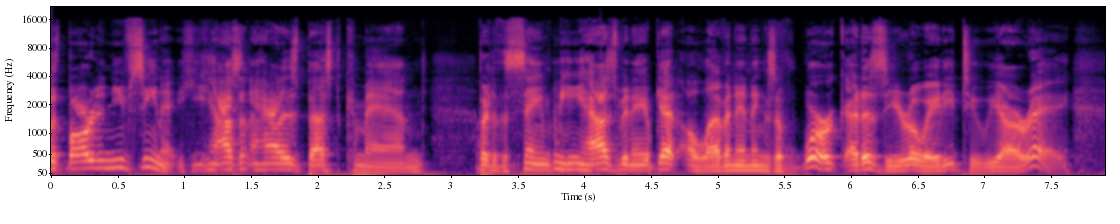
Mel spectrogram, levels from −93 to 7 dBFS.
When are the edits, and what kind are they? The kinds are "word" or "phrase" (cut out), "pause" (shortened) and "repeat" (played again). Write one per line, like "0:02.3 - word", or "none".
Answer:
0:03.2 - word
0:03.8 - word
0:04.5 - word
